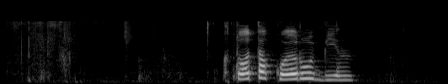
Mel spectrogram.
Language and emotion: Russian, neutral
